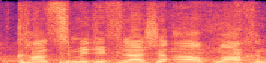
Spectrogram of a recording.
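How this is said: The request sounds forceful and domineering. The speaker is commanding the listener. "too dominant"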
